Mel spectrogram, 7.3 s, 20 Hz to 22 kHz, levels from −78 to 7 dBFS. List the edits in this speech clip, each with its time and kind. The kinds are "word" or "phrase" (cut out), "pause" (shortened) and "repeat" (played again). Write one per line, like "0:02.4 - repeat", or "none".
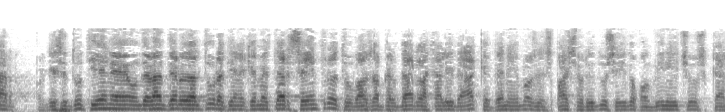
none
